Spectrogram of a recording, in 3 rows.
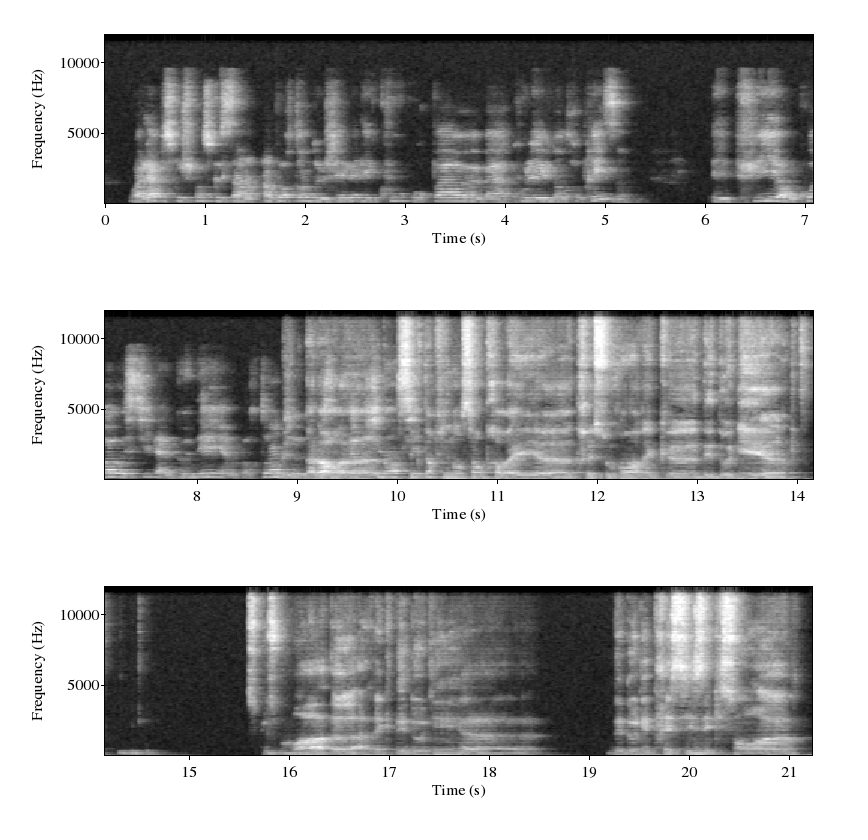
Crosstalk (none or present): present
